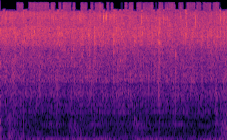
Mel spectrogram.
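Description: Beans and eggplant fry in a pan with a steady, soft sizzle while being stirred, the hiss continuous and fairly quiet throughout.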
